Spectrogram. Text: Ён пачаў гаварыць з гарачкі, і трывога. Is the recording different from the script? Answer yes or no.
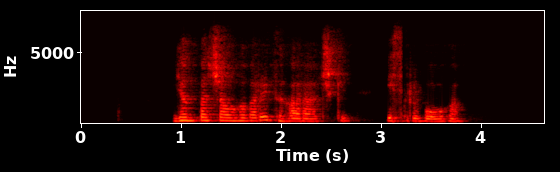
no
